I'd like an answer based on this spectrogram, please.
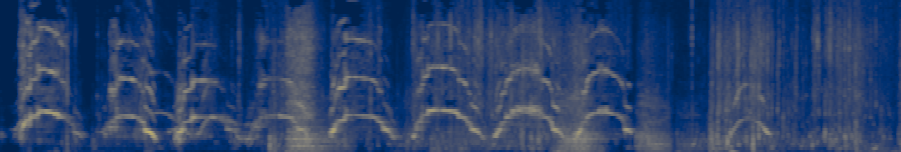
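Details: Beluga whales singing on request from people nearby: a rapid run of about ten loud, arched whistles, each rising then falling with bright overtones, in quick succession with brief gaps, ending in softer, fainter notes.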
